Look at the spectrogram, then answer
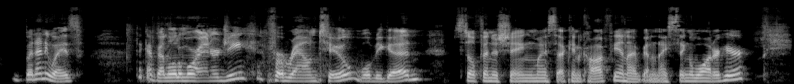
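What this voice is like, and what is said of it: Scratchy, hoarse voice. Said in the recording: “excuse my voice ... I got over a cold like a month ago. And it's just like this scratchy thing won't leave ... bear with me with my voice”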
